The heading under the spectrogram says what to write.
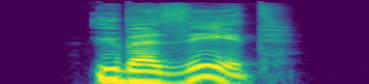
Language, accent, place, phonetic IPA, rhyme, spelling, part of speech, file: German, Germany, Berlin, [yːbɐˈzeːt], -eːt, überseht, verb, De-überseht.ogg
- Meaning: inflection of übersehen: 1. second-person plural present 2. plural imperative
